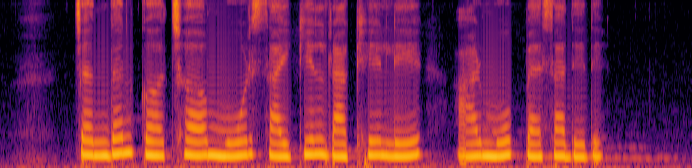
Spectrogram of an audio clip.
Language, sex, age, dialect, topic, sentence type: Magahi, female, 18-24, Northeastern/Surjapuri, banking, statement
